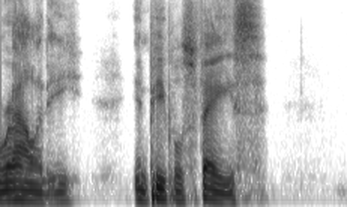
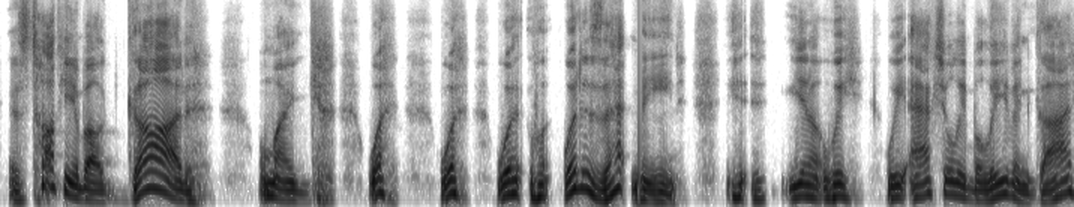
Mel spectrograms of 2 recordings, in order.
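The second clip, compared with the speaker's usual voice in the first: hammed-up scandalized critics, higher and stammering; mock upset; 4 semitones higher than usual. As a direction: imitate shocked objectors, sputtering in disbelief. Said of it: "they really get upset".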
